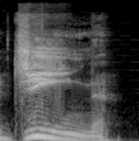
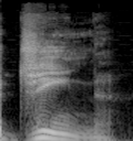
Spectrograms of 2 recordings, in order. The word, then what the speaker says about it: jean: Le jean. Le jean. Le jean. Notice it's pronounced just like the English word.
